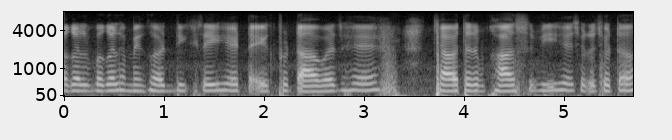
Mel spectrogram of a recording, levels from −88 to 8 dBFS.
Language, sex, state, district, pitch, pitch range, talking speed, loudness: Hindi, female, Maharashtra, Gondia, 215 Hz, 210-225 Hz, 200 wpm, -19 LUFS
